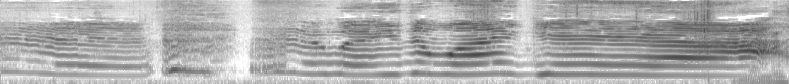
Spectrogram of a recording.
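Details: Young girl crying after a llama sneezed on her face while she fed animals at a wildlife safari: high-pitched tonal crying with wavering pitch and brief breaks.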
